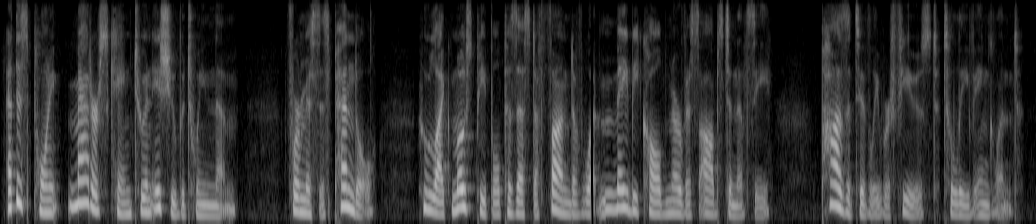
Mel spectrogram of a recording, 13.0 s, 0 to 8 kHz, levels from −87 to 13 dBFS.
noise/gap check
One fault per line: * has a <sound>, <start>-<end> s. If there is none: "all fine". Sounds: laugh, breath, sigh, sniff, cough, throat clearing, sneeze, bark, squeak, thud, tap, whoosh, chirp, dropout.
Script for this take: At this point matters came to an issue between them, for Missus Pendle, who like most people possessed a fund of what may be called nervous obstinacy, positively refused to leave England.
* has a dropout, 7.4-7.4 s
